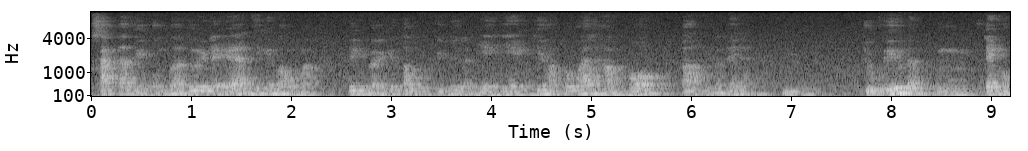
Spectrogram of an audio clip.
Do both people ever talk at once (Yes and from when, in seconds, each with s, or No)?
No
